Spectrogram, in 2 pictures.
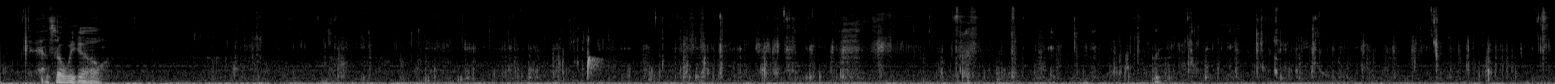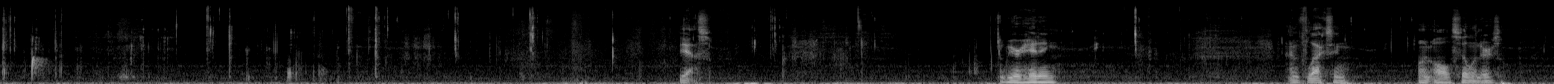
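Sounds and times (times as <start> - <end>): biting and chewing pizza: 1.4 - 21.8, 23.0 - 29.8
crust crunching: 1.9 - 17.1.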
